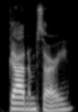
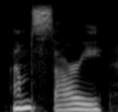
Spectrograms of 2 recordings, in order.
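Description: First: Quick, perfunctory little prayer; not meaning it. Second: Low, soft, earnest apology; meaning it. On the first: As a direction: rattle off an apology to God. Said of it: "not saying it like you mean it". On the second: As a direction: apologise quietly from the heart. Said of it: "saying it like you mean it could sound more like". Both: Shown as a demonstration.

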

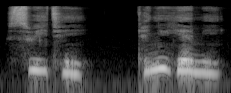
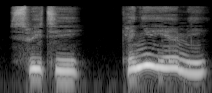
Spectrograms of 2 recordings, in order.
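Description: First: Soft whisper near the ear; hushed urgent whisper. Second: Rising call to reach her; urgent raised call. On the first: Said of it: "She was whispering now". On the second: Woman calling to fading girl. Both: Retold or imitated.

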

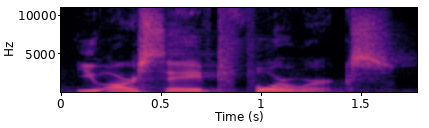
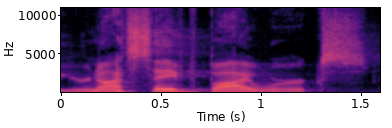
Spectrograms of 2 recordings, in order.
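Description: First: FOR stressed and drawn out. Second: BY stressed and drawn out. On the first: Preacher correcting "by" to "for", stress on FOR. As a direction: lean on the word "for", slowly. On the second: Preacher setting up "by" against "for", stress on BY. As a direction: lean on the word "by", slowly. Contrasts by works with for works. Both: Shown as a demonstration.

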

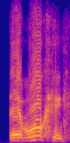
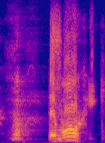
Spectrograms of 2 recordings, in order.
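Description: First: Said in the usual way. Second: Giggling through the words; can't keep a straight face telling it; breaking into laughter at his own joke; laughing. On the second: Real, not acted.

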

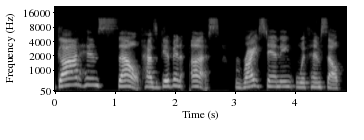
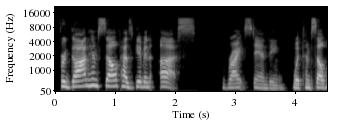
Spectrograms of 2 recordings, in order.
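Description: First: Slow it right down, leaning on God; slow, weighty reread. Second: Said in the usual way. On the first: Shown as a demonstration. Preacher rereading for the congregation, slow and weighty. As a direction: let each word land, unhurried. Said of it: "Will you pause for a second and hear that again?". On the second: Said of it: "hear that again".

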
